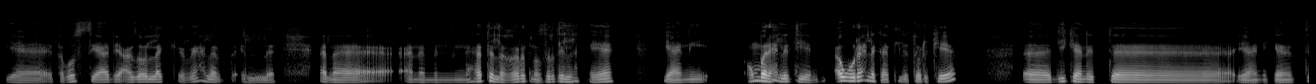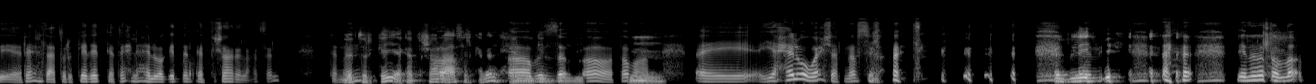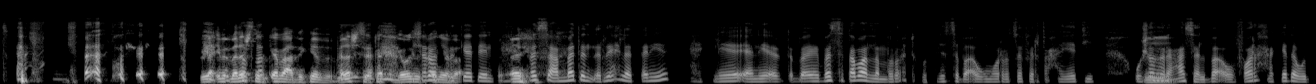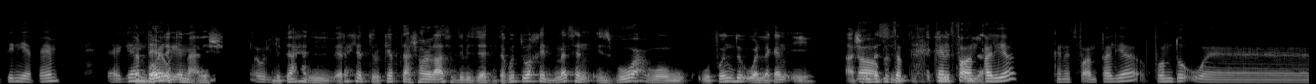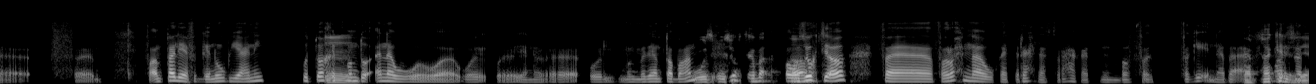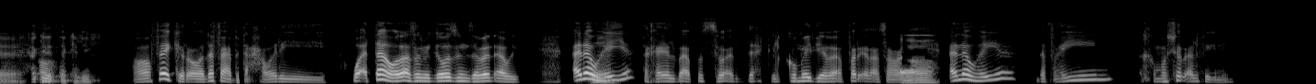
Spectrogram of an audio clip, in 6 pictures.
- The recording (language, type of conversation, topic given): Arabic, podcast, احكيلي عن أول رحلة غيّرت نظرتك للعالم؟
- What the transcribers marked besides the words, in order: laughing while speaking: "نفس الوقت"; laugh; laughing while speaking: "طب ليه؟"; laugh; laughing while speaking: "طلّقت انفصلت، ما نيش ه"; unintelligible speech; laughing while speaking: "أيوه"; unintelligible speech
